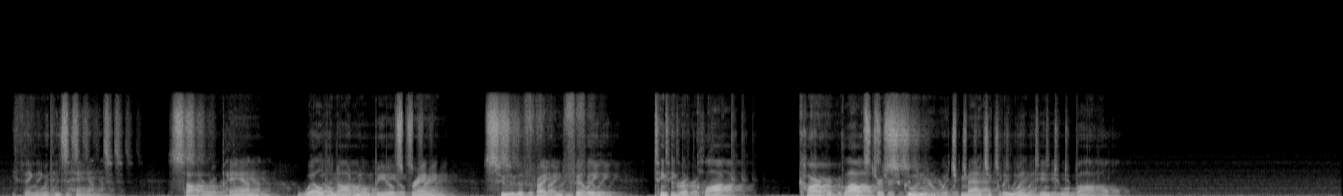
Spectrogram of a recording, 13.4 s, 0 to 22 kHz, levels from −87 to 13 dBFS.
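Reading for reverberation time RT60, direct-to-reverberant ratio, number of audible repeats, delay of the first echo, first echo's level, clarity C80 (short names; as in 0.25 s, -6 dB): none, none, 3, 0.105 s, -6.5 dB, none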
